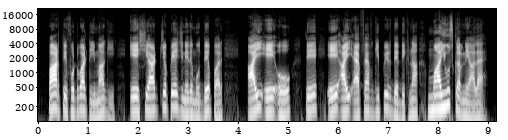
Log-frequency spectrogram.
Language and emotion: Dogri, angry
